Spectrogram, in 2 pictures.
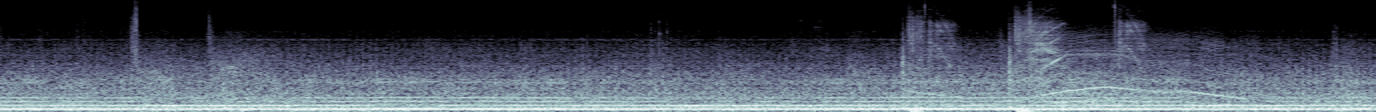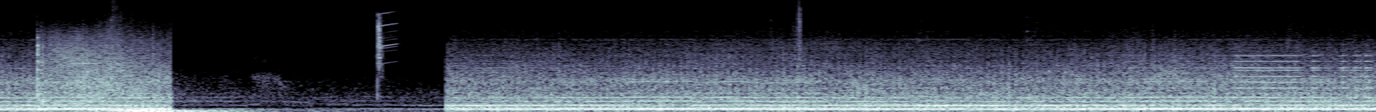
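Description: Race car engines idle with a steady low hum.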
